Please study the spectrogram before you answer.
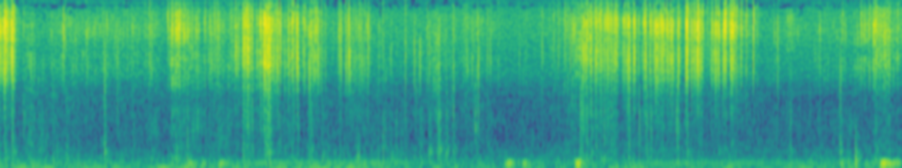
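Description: A clear plastic gel bead cold/hot pack, full of beads, is bent and squeezed in the hands, giving bright crinkling and crackling in uneven bursts. The crackles are loudest around two to three seconds and again from about five and a half to seven and a half seconds, over a steady low hum.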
